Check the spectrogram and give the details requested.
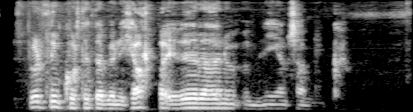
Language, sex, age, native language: Icelandic, male, 50-59, Icelandic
